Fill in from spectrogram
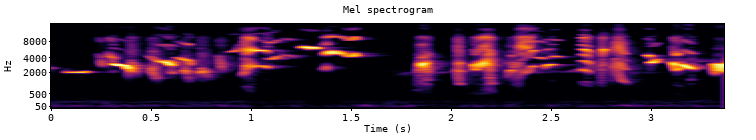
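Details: Oriental magpie-robin master song for kacer training; a thin whistle leads into dense scratchy chattering, a brief pause, then fast rattling bursts and a sustained buzzy note.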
